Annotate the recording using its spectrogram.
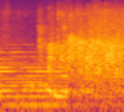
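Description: A final chord on an upright piano rings out and fades.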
